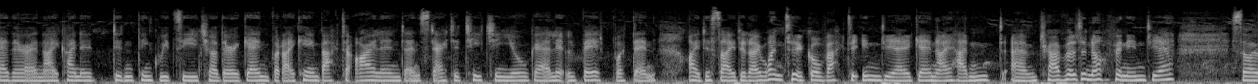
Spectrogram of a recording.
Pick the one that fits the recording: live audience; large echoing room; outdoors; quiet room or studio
outdoors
